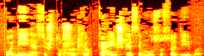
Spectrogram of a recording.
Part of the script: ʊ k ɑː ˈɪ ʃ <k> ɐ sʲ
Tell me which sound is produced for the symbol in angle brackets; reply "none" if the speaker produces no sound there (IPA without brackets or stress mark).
k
